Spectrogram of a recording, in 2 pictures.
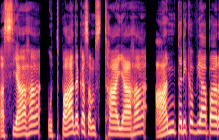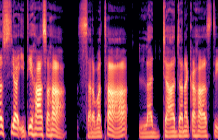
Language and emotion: Sanskrit, disgusted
